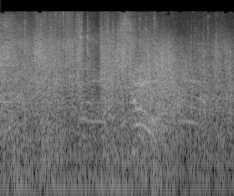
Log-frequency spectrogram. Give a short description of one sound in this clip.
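An explosion bursts with a boom.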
